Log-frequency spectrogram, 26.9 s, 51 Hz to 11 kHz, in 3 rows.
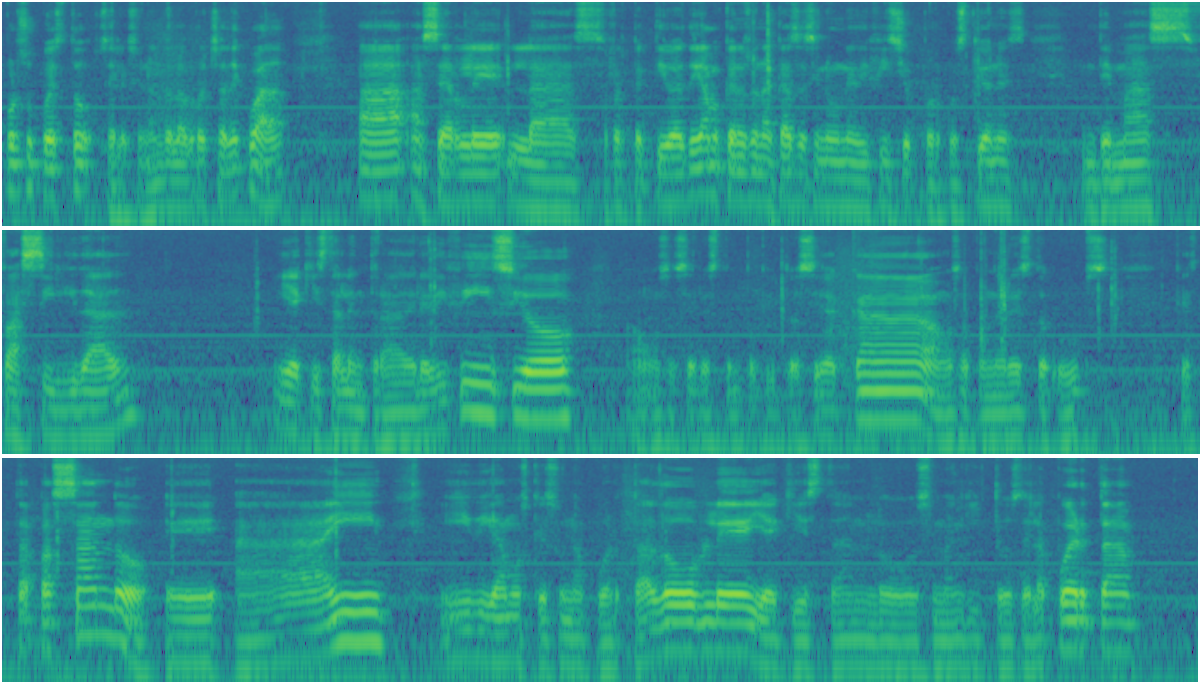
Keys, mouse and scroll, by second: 0.3 click, 0.8 middle click, 1.7 middle click, 2.4 middle click, 2.9 ctrl+middle click, 4.0 ctrl+middle click, 5.6-7.4 shift+drag, 7.9-10.4 drag, 10.7-12.3 shift+drag, 13.5 click, 14.7-16.0 shift+drag, 16.4 ctrl+z, 17.1-18.5 shift+drag, 19.1-20.6 shift+drag, 21.4-23.0 shift+drag, 23.9 click, 25.0 click, 26.5 click.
